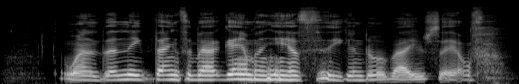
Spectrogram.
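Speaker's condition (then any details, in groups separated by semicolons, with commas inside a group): Parkinson's disease; onset early 50s, first full-body tremor with fall, Requip for years, symptom-free, dose increased; taken off Requip, tremors much worse, trouble walking, recently got cane, uses walker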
